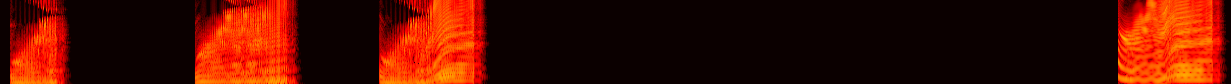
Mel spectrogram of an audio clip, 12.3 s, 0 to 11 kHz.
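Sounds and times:
electro synth bass in D sharp minor: 0:00.1 - 0:00.7, 0:02.0 - 0:03.0, 0:03.8 - 0:04.7, 0:11.2 - 0:11.9.

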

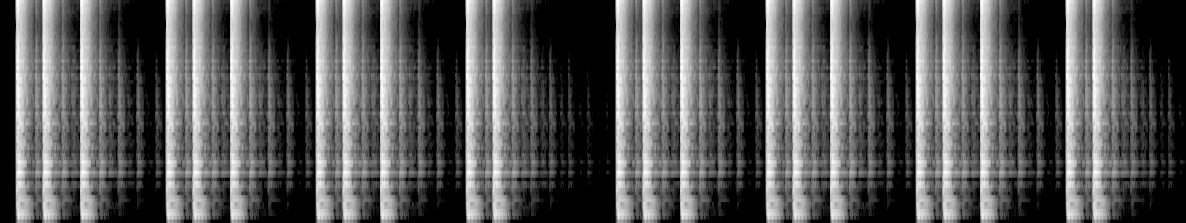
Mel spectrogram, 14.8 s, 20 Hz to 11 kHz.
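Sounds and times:
progressive drum kit melody: 0:00.2 - 0:01.3, 0:02.1 - 0:03.2, 0:04.0 - 0:05.1, 0:05.9 - 0:06.5, 0:07.8 - 0:08.9, 0:09.6 - 0:10.7, 0:11.5 - 0:12.6, 0:13.4 - 0:14.0.

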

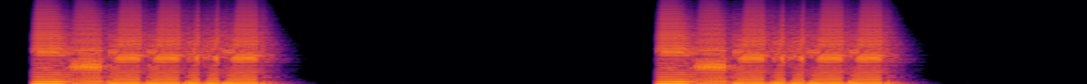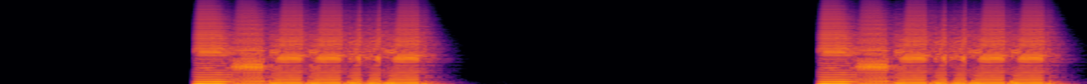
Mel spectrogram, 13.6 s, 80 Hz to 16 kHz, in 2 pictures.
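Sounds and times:
complex electro synth bass in B: 0:00.2 - 0:01.6, 0:04.1 - 0:05.6, 0:08.0 - 0:09.4, 0:11.9 - 0:13.4.

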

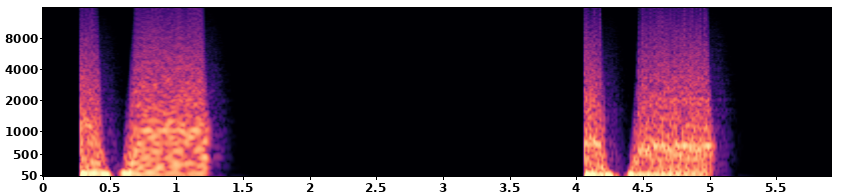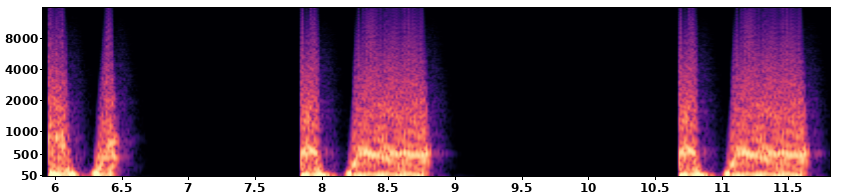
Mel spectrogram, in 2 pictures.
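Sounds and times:
Dm bass: 0:00.3 - 0:01.4, 0:04.1 - 0:05.2, 0:06.0 - 0:06.6, 0:07.8 - 0:09.0, 0:10.7 - 0:11.8.

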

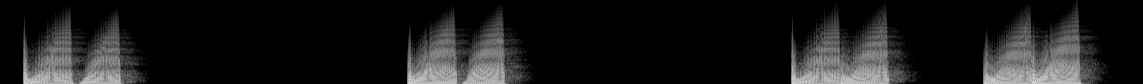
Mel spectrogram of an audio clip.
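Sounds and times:
bass in B minor at 125 BPM: 0:00.2 - 0:01.3, 0:04.1 - 0:05.2, 0:07.9 - 0:09.0, 0:09.8 - 0:10.9.

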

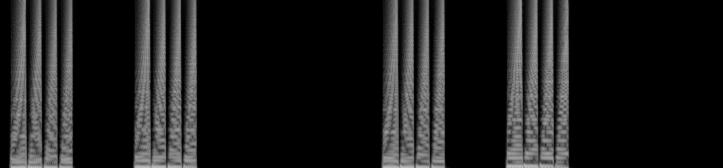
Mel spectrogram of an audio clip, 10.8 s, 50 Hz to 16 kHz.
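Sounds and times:
bass in B minor: 0:00.2 - 0:01.1, 0:02.0 - 0:03.0, 0:05.8 - 0:06.7, 0:07.6 - 0:08.6.

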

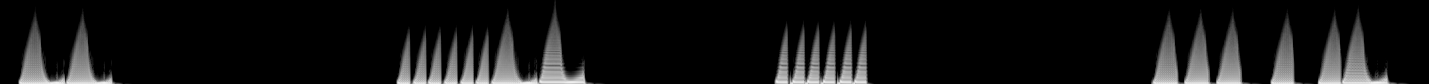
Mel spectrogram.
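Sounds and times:
complex electro synth bass in G minor at 127 BPM: 0:00.2 - 0:01.2, 0:04.0 - 0:05.9, 0:07.8 - 0:08.7, 0:11.6 - 0:14.0.

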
